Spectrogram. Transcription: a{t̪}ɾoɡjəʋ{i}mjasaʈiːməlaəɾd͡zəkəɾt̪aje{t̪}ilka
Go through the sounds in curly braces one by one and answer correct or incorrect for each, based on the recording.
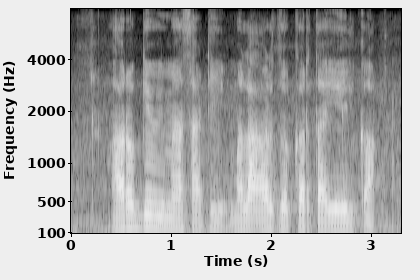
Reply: incorrect, correct, incorrect

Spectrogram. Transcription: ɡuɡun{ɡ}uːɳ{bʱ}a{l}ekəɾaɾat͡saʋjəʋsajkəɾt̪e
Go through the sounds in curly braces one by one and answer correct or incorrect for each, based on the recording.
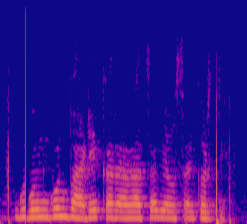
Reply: correct, correct, incorrect

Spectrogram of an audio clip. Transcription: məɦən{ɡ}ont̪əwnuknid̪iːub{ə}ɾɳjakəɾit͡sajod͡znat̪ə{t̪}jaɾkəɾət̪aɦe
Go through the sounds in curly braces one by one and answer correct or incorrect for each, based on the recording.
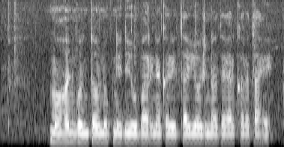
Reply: correct, incorrect, incorrect

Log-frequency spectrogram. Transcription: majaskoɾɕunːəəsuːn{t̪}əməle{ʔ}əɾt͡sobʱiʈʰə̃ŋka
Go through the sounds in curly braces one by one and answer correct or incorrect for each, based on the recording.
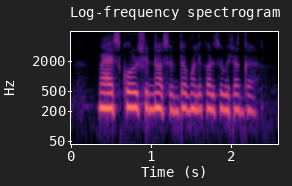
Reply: correct, incorrect

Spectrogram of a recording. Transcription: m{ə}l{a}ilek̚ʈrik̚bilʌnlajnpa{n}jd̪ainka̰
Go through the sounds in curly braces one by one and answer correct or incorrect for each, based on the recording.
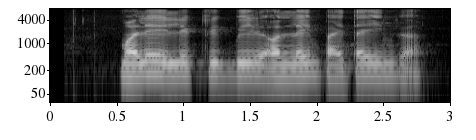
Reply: incorrect, incorrect, incorrect

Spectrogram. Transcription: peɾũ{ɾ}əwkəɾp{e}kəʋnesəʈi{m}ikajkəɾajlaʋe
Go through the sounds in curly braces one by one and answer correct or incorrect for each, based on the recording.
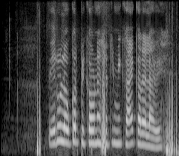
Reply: incorrect, incorrect, correct

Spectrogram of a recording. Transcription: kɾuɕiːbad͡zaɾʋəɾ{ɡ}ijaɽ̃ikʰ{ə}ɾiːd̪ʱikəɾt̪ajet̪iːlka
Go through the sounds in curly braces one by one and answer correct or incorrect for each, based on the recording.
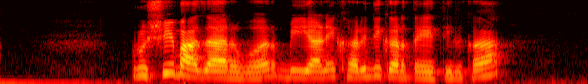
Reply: incorrect, correct

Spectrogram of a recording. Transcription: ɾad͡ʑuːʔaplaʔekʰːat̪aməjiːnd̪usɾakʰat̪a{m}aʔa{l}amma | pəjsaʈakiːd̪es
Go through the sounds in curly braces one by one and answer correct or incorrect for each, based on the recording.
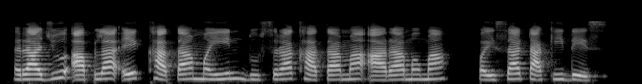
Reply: correct, incorrect

